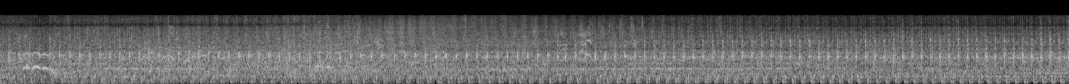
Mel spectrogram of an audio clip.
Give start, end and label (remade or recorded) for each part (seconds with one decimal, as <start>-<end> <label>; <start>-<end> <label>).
0.0-3.9 recorded; 3.9-5.6 remade; 5.6-10.7 recorded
